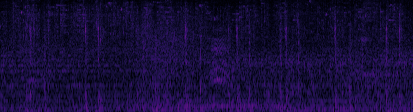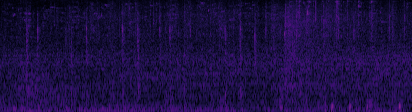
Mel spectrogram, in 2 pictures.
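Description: Horse hooves clip-clopping in the Elden Ring video game, a quiet, steady trotting rhythm running throughout with faint mechanical game sounds and no talk.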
